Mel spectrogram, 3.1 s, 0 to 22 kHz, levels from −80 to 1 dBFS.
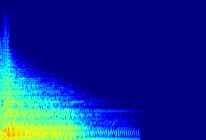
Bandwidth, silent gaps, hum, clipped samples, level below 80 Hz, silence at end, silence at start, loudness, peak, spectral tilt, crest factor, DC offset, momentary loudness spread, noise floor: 13.5 kHz; none; none; under 0.1%; -40 dBFS; 1.75 s; 0 s; -27 LUFS; -8 dBFS; -7.5 dB/octave; 20 dB; under 0.1%; 19 LU; -58 dBFS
